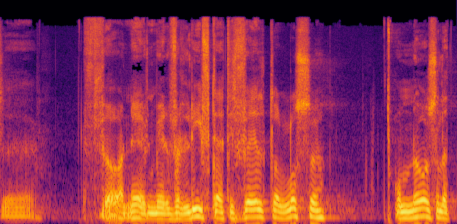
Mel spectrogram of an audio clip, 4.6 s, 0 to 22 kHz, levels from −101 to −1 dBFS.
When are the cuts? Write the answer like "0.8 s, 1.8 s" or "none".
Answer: 1.5 s, 2.4 s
